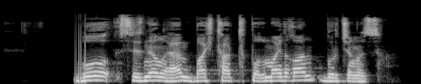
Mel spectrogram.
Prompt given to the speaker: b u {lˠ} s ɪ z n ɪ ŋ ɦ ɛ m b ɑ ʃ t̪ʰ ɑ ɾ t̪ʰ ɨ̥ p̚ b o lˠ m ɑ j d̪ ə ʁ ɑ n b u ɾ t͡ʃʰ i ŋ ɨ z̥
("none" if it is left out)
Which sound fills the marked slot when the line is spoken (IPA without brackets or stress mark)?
none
